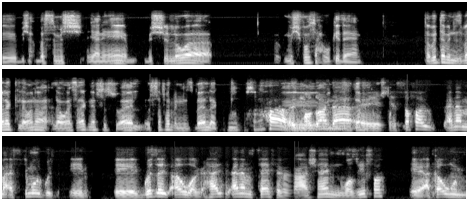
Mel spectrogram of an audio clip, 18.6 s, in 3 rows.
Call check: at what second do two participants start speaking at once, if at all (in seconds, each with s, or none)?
9.9 s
